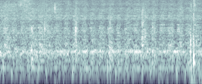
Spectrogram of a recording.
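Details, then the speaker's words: Used, apparently all-original Duo-Art rotary vacuum pump for a player piano, rotating in the Duo-Art direction, running without load: soft, even chugging about twice a second with a light airy hiss. Running smoothly, normal. "Well, it must be a dual art motor. And you can hear it chugging away."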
